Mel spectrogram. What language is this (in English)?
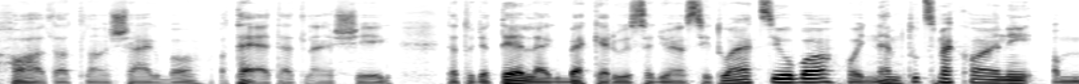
Hungarian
